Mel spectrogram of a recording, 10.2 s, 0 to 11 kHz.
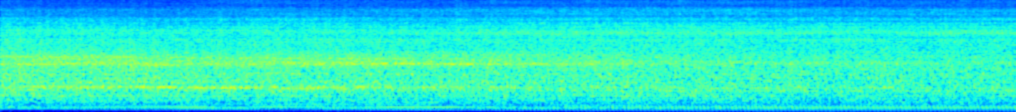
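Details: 2002 Toyota Tacoma with solid axle swap, first start after build: even steady idle with loud power steering pump whirring as steering is cycled left to right to bleed air; engine sounds healthy.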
